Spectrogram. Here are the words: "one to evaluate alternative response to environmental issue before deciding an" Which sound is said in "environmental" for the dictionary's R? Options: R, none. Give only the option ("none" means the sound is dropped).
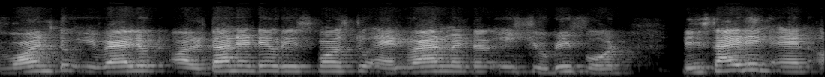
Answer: none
